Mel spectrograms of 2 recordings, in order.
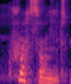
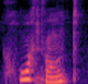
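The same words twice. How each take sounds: First: Croissant said as KRUSS-ont; KRUSS-ont, R sounded in croissant; hard R. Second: Croissant said as KWASS-ont; soft R-less KWASS-ont for croissant; without hard R. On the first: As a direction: say croissant with a clear kr. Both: Shown as a demonstration. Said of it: "with or without a hard R".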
